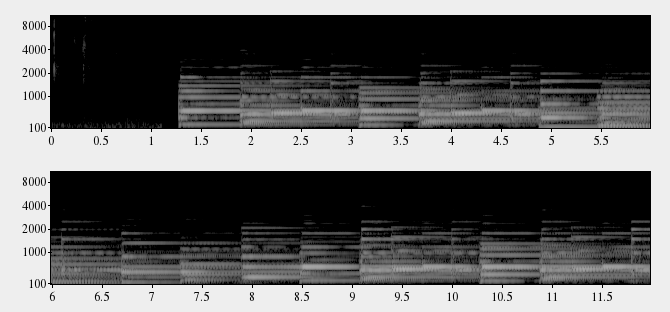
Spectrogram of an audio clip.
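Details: Gentle piano melody begins after a second of faint room noise, with no animal voice.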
